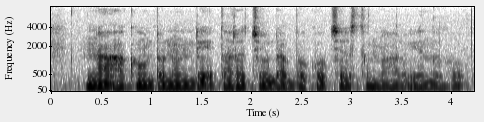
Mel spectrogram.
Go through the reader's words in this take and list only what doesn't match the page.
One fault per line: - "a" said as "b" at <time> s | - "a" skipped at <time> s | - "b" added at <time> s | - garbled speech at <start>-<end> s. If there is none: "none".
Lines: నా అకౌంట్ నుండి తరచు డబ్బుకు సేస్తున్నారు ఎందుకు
none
